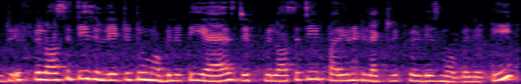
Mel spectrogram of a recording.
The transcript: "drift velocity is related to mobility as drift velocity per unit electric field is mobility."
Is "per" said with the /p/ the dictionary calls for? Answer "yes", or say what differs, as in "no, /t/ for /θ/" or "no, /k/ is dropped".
yes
